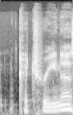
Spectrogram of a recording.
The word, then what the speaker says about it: Katarina: a young Priestess named Katarina although they pronounce it Katrina sometimes um Katrina Katarina believes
